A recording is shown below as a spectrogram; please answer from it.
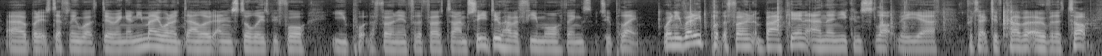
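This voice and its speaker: A man's voice: mid-range voice, fairly even intonation, fast, creaky, few pauses, slight background noise. A young British man hosting a tech channel, talking through a product setup in a chatty way, with frequent "uh" fillers.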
